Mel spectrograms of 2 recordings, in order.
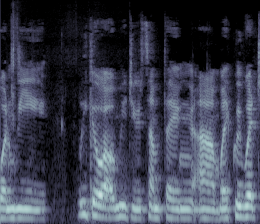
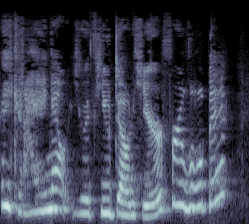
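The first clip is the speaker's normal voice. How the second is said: put-on very high, patronizing kid-talk voice; 9 semitones higher than usual. A lady kneeled on the floor to speak, imitating patronizing talk to a child. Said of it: "she kind of said it like that, as if I'm a second grader".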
